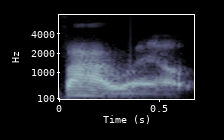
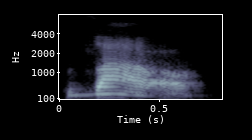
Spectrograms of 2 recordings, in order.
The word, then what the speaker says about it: vowel: way i'm pronouncing it i said vowel i didn't say vowel it is not viral it is one sound it's just uh it's a consonant sound and then each triphthong and the sound is called um the liquid yes so it is pronounced vowel it's just one syllable yes so the next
